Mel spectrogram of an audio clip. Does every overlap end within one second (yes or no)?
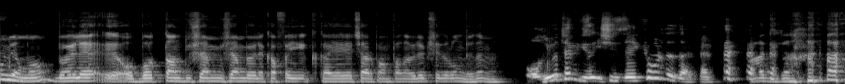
yes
